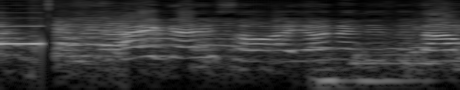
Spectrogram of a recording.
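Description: Colour-bars test tone: a loud, steady, high beep, cut off abruptly a fraction of a second in.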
